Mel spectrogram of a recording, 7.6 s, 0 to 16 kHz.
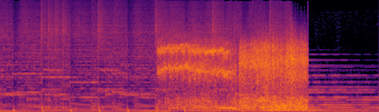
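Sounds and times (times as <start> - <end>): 
car tyres screeching in a sustained skid: 3.2 - 6.2
heavy car crash and rumbling impact: 3.8 - 6.2.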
